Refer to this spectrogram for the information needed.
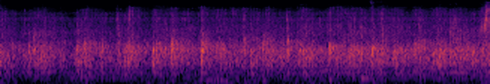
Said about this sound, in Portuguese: Podemos em pé aplaudir esse amado Jesus.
